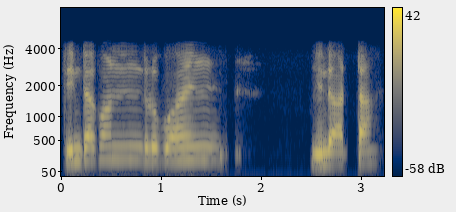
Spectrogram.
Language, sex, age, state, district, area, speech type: Santali, male, 18-30, West Bengal, Purba Bardhaman, rural, conversation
